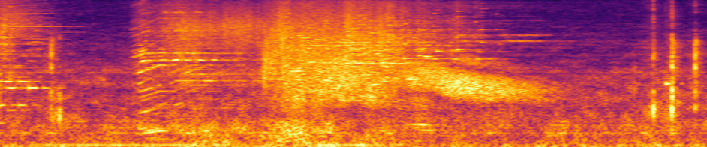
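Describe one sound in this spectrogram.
A magical spell whooshes and shimmers, then fades.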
